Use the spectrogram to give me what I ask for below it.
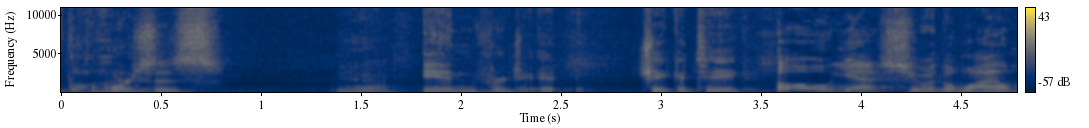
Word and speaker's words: Chincoteague: and Klein looks at me and he says shank a tag I was on the phone yeah just admit you can't pronounce the word no idea it was and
